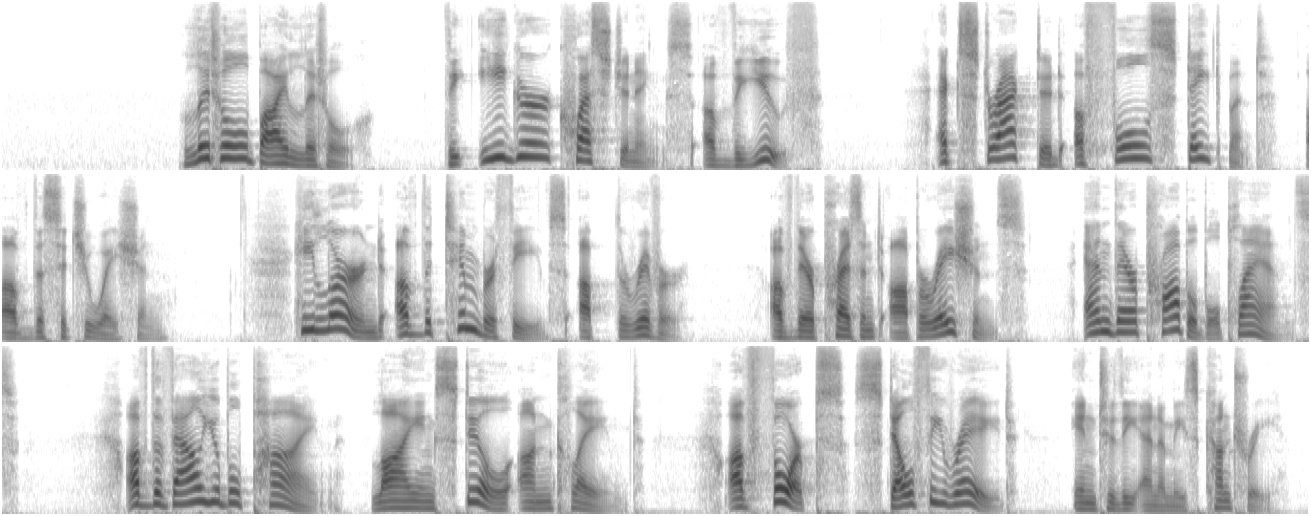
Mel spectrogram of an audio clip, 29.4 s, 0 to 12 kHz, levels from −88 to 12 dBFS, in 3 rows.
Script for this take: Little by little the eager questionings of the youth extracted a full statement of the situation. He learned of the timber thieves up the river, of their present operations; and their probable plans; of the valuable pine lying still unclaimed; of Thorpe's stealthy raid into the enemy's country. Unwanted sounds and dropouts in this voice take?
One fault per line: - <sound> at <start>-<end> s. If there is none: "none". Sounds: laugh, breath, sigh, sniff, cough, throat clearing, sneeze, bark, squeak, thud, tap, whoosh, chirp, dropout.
none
